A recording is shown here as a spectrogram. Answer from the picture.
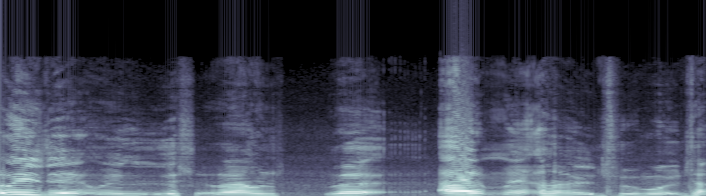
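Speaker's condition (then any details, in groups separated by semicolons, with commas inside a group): Cerebral palsy; one hand affected; atypical speech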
